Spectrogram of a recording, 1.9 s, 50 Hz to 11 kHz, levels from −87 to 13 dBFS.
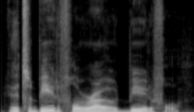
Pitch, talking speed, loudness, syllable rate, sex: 150 Hz, 155 wpm, -14 LUFS, 5.2 syllables/s, male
